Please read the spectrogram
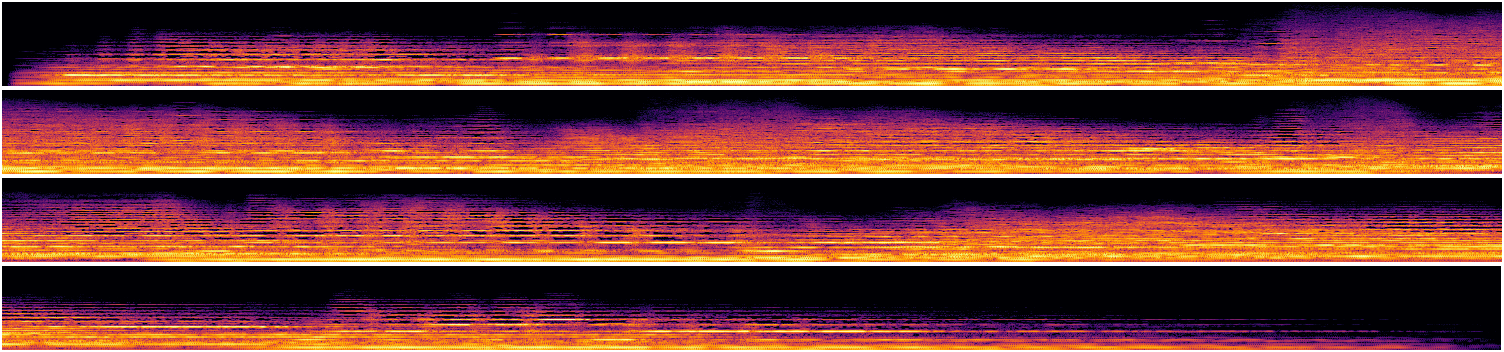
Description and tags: A sound generated in the software synthesizer Aalto, recorded live to disk in Logic and edited in BIAS Peak.
abstract, metallic, ominous, resonant, soundscape, synthesized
